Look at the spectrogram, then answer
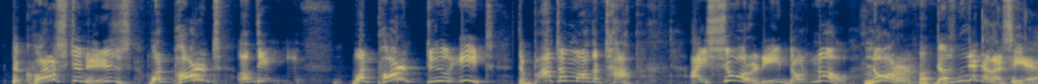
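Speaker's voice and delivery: very high-pitched fake, put-on Scottish accent. Opening a show segment alongside Rhett, put-on Scottish accent. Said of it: "What part of Scotland are you from?".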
